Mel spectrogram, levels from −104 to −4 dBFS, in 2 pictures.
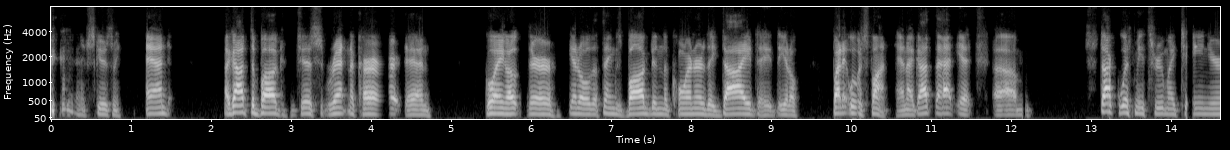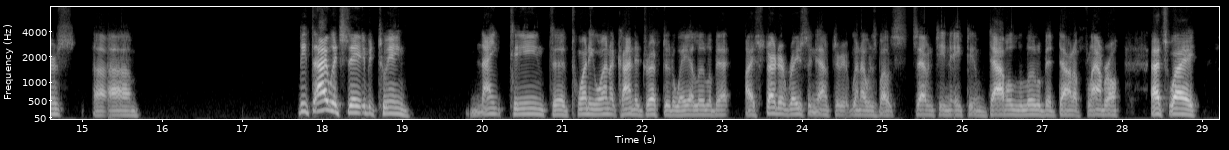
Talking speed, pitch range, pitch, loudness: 170 wpm, 125-155 Hz, 140 Hz, -32 LUFS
